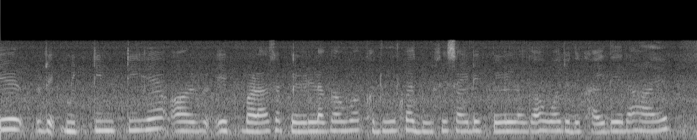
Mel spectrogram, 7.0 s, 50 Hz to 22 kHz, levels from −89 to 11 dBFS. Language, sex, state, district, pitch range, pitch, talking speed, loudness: Hindi, female, Uttar Pradesh, Lucknow, 230-245 Hz, 235 Hz, 215 wpm, -16 LUFS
